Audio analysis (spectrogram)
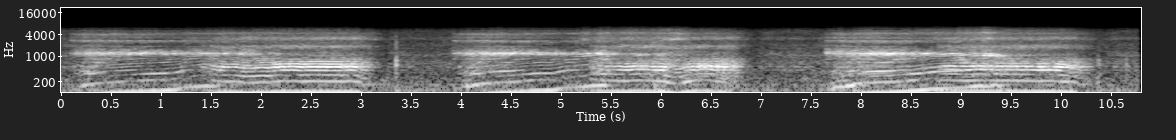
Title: Me and my roomie snoring our heads off when I was in hospital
